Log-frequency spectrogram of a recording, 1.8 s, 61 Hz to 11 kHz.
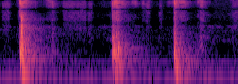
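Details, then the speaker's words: Teaching audio from a cardiac exam review: a short run of dull heart thumps with a galloping cadence, attributed to blood rushing into the ventricle; an S4 gallop. "The S3 and S4 heart sounds are often referred to as gallops because of the rhythmic cadence which resembles the sound of a horse galloping. The sound that a gallop makes is a result of blood rushing into the ventricle."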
